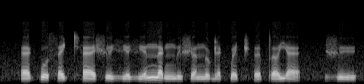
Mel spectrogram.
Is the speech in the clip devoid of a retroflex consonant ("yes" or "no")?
no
